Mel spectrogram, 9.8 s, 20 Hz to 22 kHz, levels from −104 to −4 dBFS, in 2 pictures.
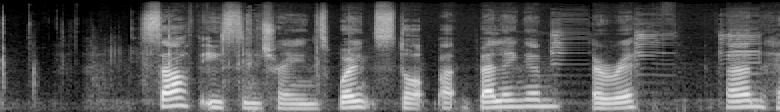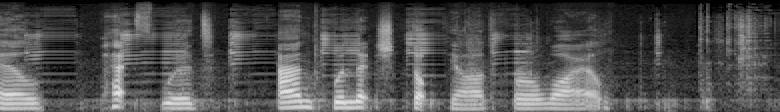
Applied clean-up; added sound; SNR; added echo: neural mask model RNNoise.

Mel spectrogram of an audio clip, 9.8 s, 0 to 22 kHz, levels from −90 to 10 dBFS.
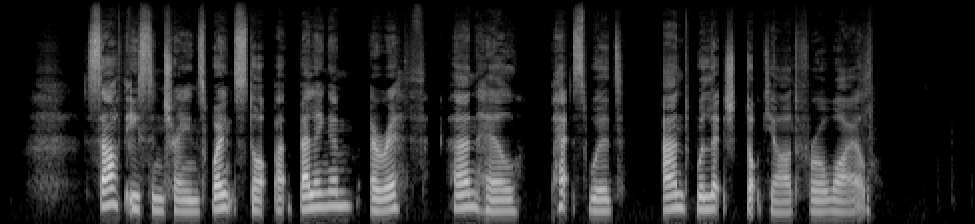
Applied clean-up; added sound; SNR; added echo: none; none; none; none.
